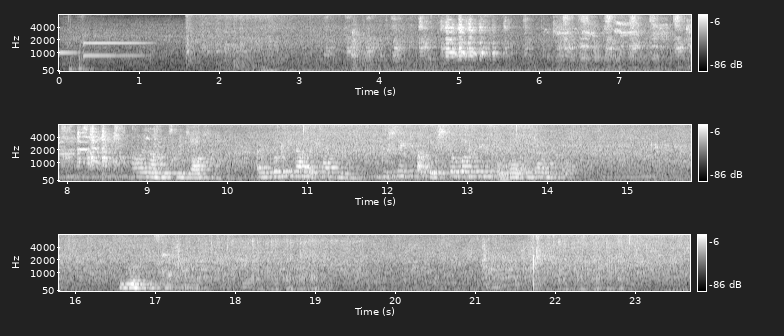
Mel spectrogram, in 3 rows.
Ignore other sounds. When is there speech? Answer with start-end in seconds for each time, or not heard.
8.8-14.3, 16.6-18.1.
